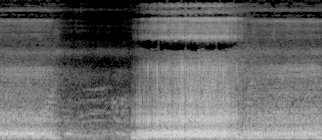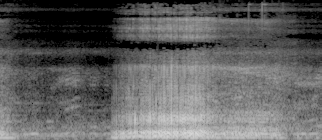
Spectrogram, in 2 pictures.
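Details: Person snoring in sleep after wisdom teeth removal: loud, rattling snores on each breath about every three and a half seconds, quieter breathing between.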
